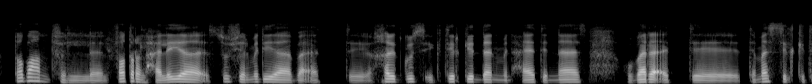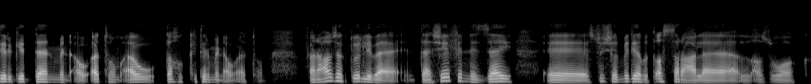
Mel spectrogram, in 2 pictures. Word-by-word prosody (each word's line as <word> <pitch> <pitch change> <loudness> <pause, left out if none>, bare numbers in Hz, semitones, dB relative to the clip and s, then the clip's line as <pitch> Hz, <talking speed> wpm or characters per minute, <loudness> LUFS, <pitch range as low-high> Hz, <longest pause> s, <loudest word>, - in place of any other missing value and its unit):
طبعًا 155 -3 +2
في - - -11
ال 95 -2 -6
الفترة 90 +10 +1
الحالية 115 +2 +4
السوشيال 125 -3 -4
ميديا 120 -3 +3
بقت 95 - -3 0.5
خدت 130 -1 +1
جزء 130 -5 -4
كتير 130 +4 -3
جدًا 115 -2 +3
من 100 -3 -11
حياة 105 +1 +1
الناس، 110 +3 0 0.4
وبدأت 115 +2 +5
ت - - -5 0.5
تمثّل 130 +5 -2
كتير 135 -1 -1
جدًا 125 0 +3
من 115 -1 -6
أوقاتهم، 120 -2 -1
أو 115 -2 +1
تاخد 125 -1 -2
كتير 120 - -5
من 105 -1 -7
أوقاتهم، - - -8 0.4
فأنا 110 +1 0
عاوزك 160 0 +2
تقول 140 -1 -1
لي 125 - +3
بقى، 110 -6 +3
أنت 105 0 -2
شايف 160 +9 -1
إن 140 -6 -6
إزاي 125 +5 +2 0.4
آآ، 100 -1 +3
السوشيال 130 +5 -5
ميديا 135 -1 +2
بتأثر 120 +2 -2
على 100 -1 +2 0.3
الأذواق؟ 100 -1 -7
115 Hz, 155 wpm, -25 LUFS, 105-130 Hz, 0.5 s, وبدأت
